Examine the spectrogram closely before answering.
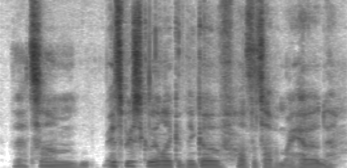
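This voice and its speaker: Soft-spoken and monotone, a man talks in a flat voice on a very clean recording with a silent background. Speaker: gaming video creator. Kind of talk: gameplay tutorial. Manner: hesitant, many ums. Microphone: poor recording quality.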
